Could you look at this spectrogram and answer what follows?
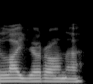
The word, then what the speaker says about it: La Llorona: And yes, just for the record, it took me about 5 minutes to teach him how to say La Llorona properly.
